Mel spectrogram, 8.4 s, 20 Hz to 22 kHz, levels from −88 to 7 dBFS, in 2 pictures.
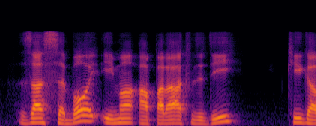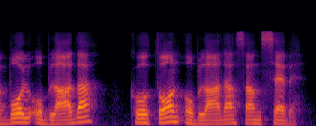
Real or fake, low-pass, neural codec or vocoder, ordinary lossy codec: fake; none; codec, 16 kHz, 0.3 kbps, FocalCodec; none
